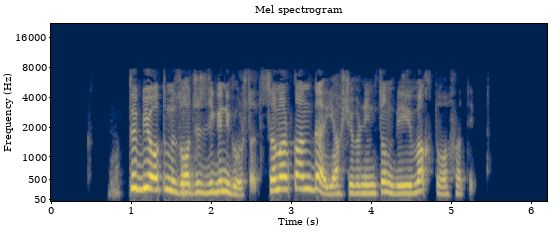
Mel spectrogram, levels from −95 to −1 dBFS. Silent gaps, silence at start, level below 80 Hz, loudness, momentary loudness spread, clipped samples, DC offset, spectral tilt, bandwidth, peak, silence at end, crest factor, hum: none; 0.8 s; -60 dBFS; -15 LUFS; 14 LU; under 0.1%; under 0.1%; -7 dB/octave; 7.6 kHz; -2 dBFS; 0.95 s; 16 dB; none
